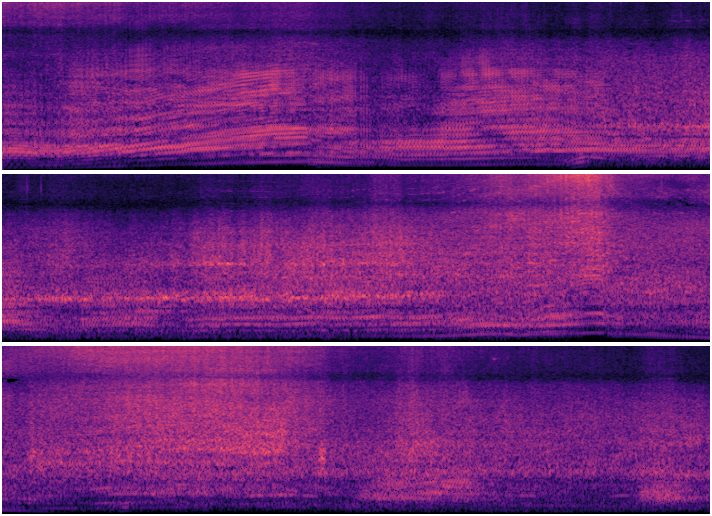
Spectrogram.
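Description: Subaru Impreza hatchback's engine revving hard from a launch, its pitch climbing and falling through the gears, then working up and down again under hard driving, with tyre noise from hard cornering.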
